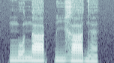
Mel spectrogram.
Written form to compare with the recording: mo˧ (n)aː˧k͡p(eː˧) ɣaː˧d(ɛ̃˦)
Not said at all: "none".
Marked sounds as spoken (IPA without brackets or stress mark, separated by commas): n, iː˧, ɛ̃˨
